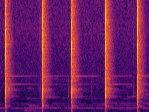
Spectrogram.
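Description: Five sharp metallic clicks, each followed by a faint lingering ring, come from the loose internal spring and rod being flicked inside the receiver of a KWA Beretta PMX gas blowback airsoft gun. The ringing is an annoying fault that grease or foam can damp.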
